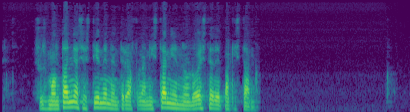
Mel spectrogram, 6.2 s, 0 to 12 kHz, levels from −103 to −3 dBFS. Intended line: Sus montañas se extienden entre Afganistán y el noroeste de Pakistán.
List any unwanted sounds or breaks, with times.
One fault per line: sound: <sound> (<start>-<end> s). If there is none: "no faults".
no faults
